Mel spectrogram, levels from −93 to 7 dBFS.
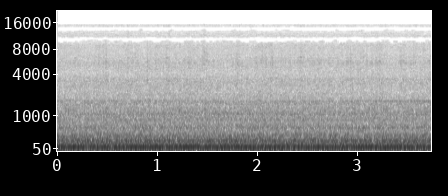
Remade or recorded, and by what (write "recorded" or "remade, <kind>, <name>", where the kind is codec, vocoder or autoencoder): remade, vocoder, BigVGAN v2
